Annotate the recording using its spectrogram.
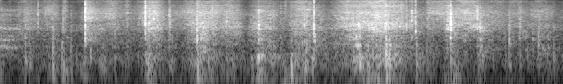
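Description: Cardboard box and packaging being handled and opened by hand: irregular scrapes, rustles and light knocks of cardboard.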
